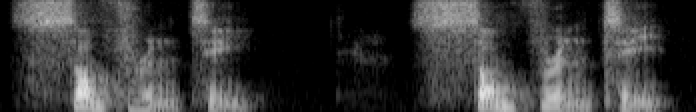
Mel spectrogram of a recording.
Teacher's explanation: So the stressed syllable here is the first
